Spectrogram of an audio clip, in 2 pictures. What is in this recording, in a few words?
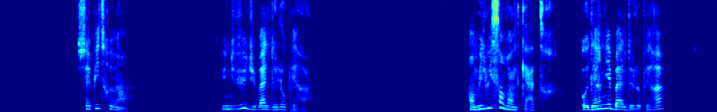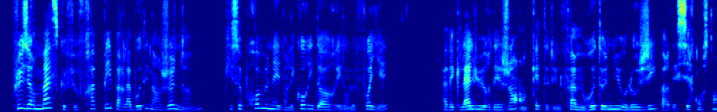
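female voice, French accent, Georgian; GoLocalise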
